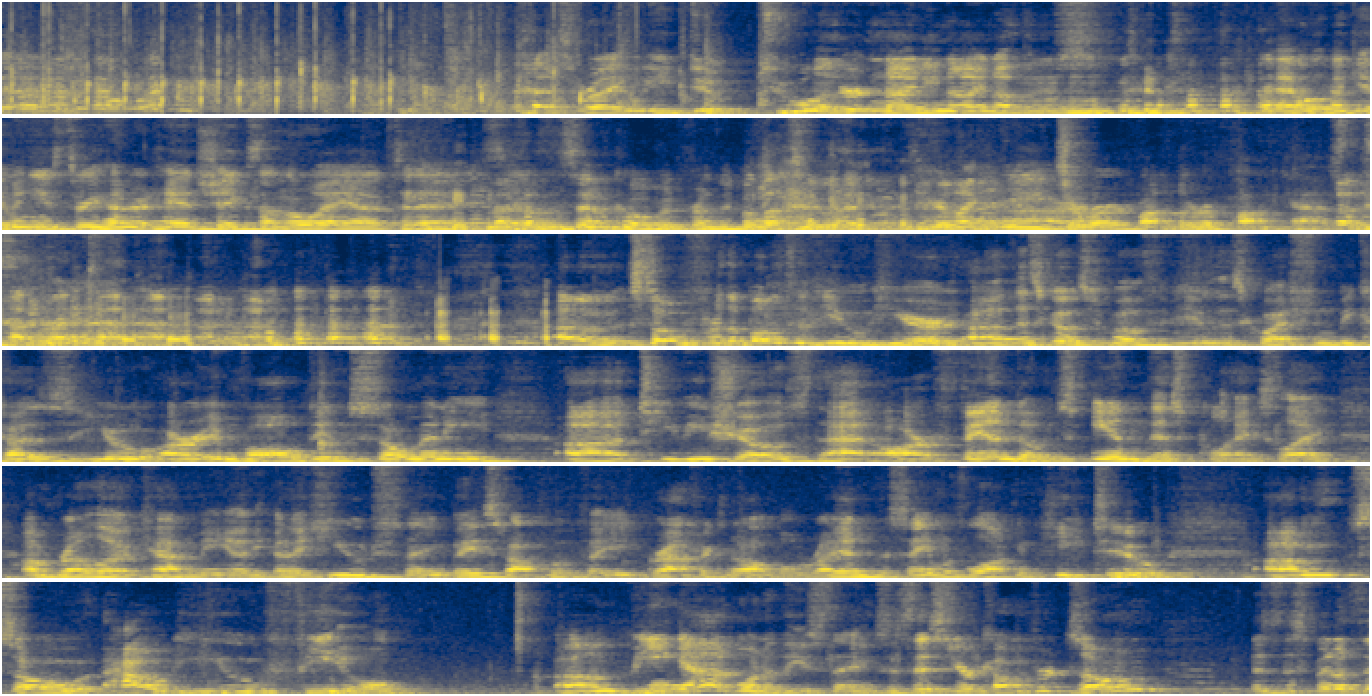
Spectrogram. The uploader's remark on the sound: We’re live from Toronto Comic Con!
